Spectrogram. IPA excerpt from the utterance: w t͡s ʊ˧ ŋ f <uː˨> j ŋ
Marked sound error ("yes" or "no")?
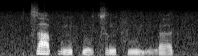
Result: yes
